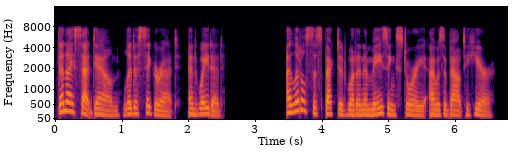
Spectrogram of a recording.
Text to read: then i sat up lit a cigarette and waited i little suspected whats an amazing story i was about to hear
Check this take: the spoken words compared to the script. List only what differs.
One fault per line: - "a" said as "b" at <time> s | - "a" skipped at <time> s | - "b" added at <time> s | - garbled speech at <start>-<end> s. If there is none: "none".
- "up" said as "down" at 0.6 s
- "whats" said as "what" at 4.4 s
